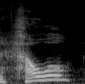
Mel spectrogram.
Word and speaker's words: Howell: question from Kim in Howell Michigan how know it's spelled H o w e how often do you get the howl on YouTube right I don't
